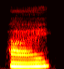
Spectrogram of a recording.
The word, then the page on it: 癌: ái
